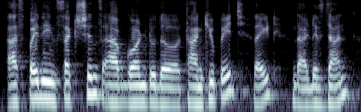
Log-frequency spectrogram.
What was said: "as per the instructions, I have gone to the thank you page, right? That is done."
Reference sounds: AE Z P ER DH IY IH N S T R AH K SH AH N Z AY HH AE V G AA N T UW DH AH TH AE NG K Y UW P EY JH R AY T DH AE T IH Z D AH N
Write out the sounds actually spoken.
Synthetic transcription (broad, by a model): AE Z B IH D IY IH N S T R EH K SH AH N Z AY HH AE V G AA N T UW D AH T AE NG K Y UW P EY JH R AY T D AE T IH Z D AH N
